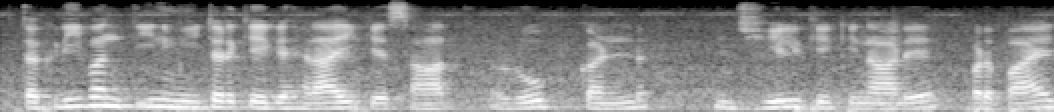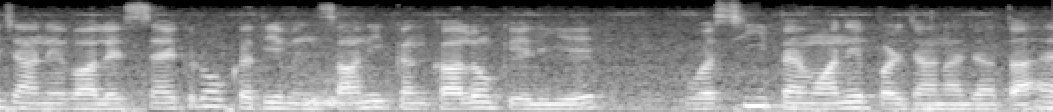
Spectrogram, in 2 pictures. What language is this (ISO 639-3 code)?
urd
